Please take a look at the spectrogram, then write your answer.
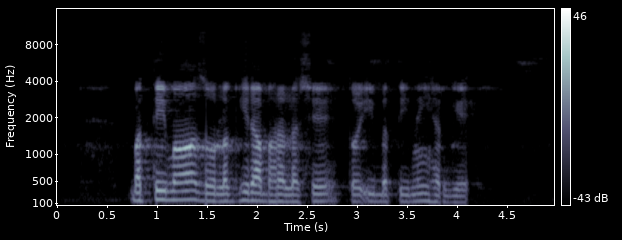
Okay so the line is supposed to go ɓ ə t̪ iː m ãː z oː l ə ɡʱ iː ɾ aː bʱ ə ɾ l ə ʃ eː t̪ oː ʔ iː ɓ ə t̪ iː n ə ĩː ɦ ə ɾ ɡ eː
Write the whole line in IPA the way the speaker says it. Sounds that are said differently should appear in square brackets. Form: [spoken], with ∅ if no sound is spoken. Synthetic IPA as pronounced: ɓ ə t̪ iː m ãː z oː l ə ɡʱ iː ɾ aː bʱ ə ɾ l ə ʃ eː t̪ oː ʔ iː ɓ ə t̪ iː n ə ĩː ɦ ə ɾ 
